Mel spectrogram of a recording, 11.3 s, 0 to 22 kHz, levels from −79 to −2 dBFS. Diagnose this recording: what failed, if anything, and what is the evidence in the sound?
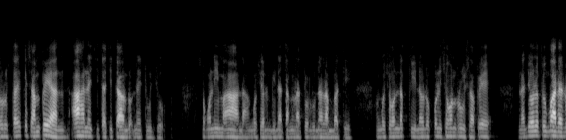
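AMR wideband (HD Voice) codec damage runs throughout the speech, from start to finish, and sits at the codec stage. The speech sounds rough and raspy, and nothing is present above 7.5 kHz. That fits AMR-WB at its lowest rate, around 6.6 kbit/s. At that rate the pulse-driven vocal tract model gets too few bits to track the voice below 6.4 kHz, and the band above it is only shaped noise.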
